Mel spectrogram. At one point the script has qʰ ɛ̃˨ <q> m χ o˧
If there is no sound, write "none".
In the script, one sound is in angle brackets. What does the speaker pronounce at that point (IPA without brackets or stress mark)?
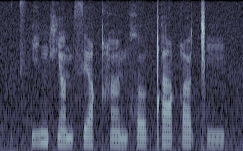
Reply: none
